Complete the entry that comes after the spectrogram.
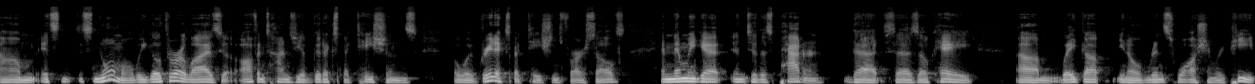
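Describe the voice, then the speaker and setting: A plain, everyday voice from a man, at a moderate pace with ordinary pitch variation, on a very clean recording with a silent background. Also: fairly low pitch for a man. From Boston, Massachusetts. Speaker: executive coach. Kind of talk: interview.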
